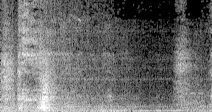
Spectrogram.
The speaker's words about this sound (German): Heute rollt er nicht die Augen, heute kriegt er keine Luft mehr. Ist mal ein gänzlich anderes Verhalten.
